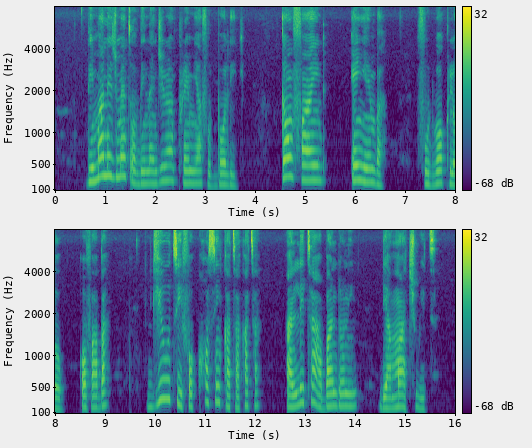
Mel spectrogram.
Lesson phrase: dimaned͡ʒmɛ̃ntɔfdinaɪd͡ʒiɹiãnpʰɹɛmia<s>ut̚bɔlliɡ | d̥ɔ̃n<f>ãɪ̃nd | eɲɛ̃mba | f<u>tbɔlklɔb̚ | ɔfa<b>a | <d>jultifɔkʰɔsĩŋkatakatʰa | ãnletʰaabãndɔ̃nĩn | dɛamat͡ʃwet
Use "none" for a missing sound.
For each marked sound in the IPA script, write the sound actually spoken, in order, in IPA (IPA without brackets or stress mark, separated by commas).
f, f, u, b, ɡ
